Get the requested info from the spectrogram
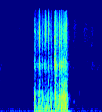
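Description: A deck of tarot cards being riffled: one quick run of rapid card flicks lasting under a second, starting about half a second in.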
